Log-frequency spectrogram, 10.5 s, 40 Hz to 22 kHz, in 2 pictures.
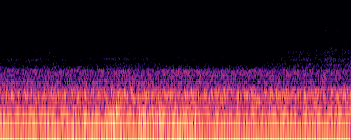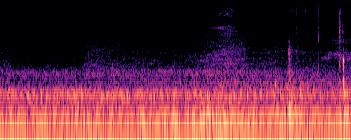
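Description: Steady low hum of a 2014 Jeep Cherokee's engine idling, heard from inside the cabin.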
